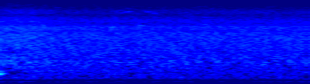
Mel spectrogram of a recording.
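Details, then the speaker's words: Vintage game console/arcade board audio after recapping: constant even static hiss with game sound very quiet underneath; cause of the noisy audio stage not found. "I actually do hear the game sound. There's just static over it"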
